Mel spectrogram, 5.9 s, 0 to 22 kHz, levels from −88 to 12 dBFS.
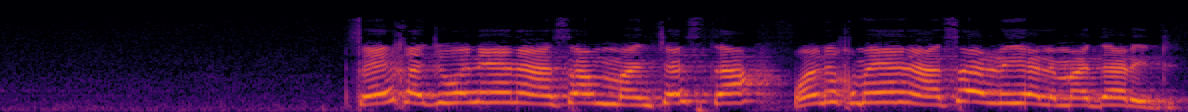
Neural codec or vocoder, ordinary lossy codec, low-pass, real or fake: vocoder, 44.1 kHz, 128 mel bands every 256 samples, BigVGAN v2; MP3, 48 kbps; 19.8 kHz; fake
